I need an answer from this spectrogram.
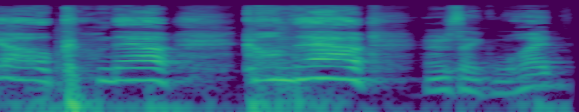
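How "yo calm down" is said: acted scream, much higher, slower. Retelling how the stage manager yelled at them: retelling a scream. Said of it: "the stage manager just screamed at me like".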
